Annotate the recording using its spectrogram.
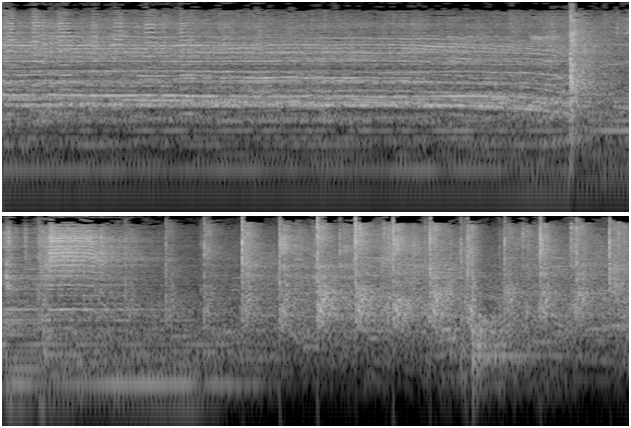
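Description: Boys' choir holding the final chord of a song over a recorded backing track; the music stops about four seconds in, and audience applause and cheering follow.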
